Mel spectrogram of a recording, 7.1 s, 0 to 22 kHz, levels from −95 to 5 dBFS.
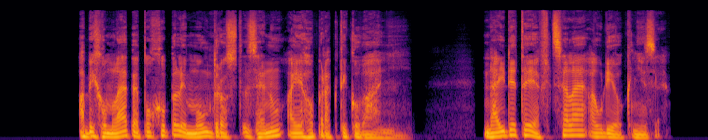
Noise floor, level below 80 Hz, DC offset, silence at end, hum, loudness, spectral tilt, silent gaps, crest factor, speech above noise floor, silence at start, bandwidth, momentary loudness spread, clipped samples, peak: -82 dBFS; -36 dBFS; under 0.1%; 0.4 s; none; -17 LUFS; -4.5 dB/octave; none; 16 dB; 66 dB; 0.8 s; 16 kHz; 6 LU; under 0.1%; -2 dBFS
